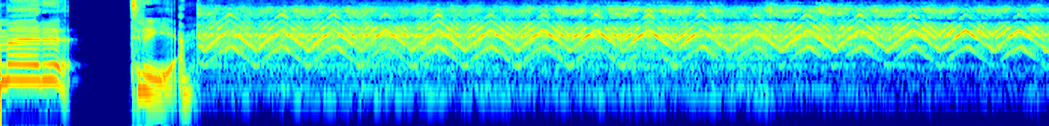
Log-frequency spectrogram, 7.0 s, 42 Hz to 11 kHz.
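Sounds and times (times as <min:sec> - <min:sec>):
speech: 0:00.0 - 0:01.7
police car siren wailing: 0:01.3 - 0:06.9.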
